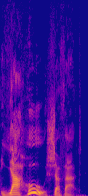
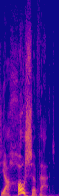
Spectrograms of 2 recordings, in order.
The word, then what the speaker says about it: Yehoshaphat: The king is not Yahushaphat. It's Yehoshaphat.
